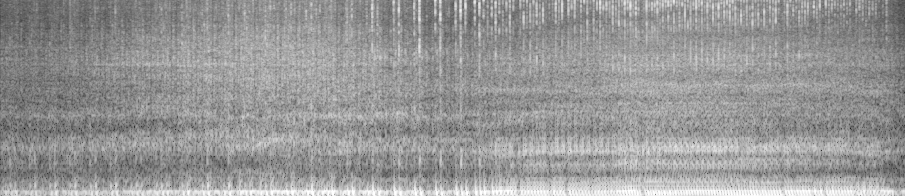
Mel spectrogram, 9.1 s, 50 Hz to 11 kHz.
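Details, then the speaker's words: 1967 Triumph twin ridden past, bike had been sitting a while: ragged, missing beats at low rpm, fine only above 3,000 rpm; low-rpm misfire from clogged pilot jet. "Yeah, you heard it, too. I just didn't trust it. Just get it up above 3,000 and she's fine."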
